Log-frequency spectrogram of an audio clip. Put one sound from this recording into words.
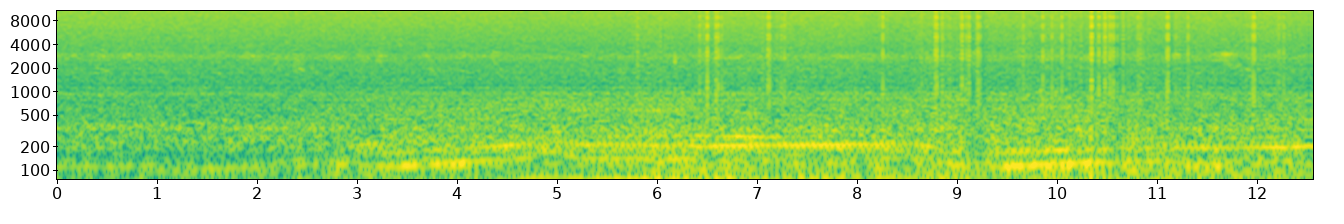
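Tyres roll on the road.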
